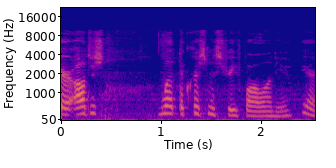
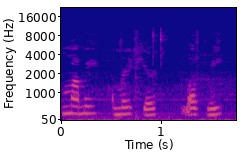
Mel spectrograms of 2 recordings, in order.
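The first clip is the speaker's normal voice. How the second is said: voicing the cat; 3 semitones higher, 10 dB quieter than usual. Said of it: "I love how she's just like".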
